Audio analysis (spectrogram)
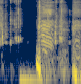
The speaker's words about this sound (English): Excuse my typing real quick while I check up something.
